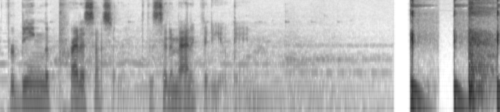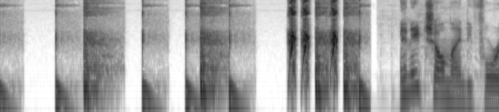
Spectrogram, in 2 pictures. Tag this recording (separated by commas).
Speech, Music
